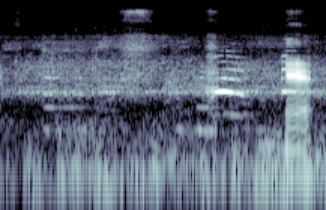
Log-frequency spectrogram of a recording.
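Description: Diesel locomotive horn sounding as two passing trains greet each other, held as a steady tone and louder for a moment about three seconds in, over the low rumble of a train.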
